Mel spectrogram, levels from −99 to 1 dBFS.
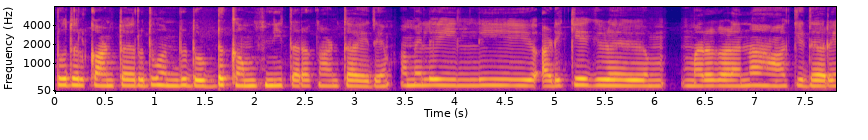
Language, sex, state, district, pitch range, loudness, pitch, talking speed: Kannada, female, Karnataka, Shimoga, 200-215 Hz, -18 LUFS, 205 Hz, 105 wpm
